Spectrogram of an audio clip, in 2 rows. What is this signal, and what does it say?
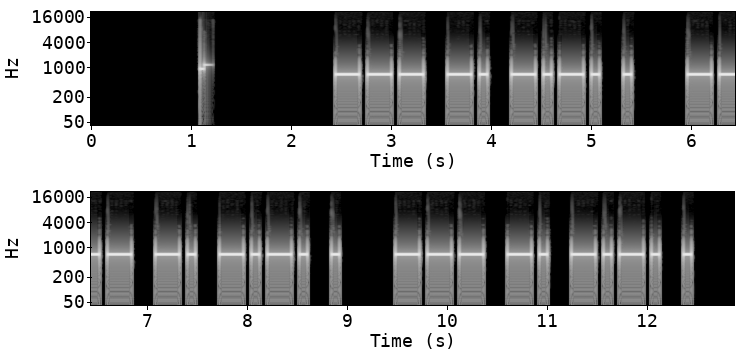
Morse code, heard as a keyed tone, about 15 wpm, 700 Hz. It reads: ONCE ONCE ONCE
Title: Top 300 Words Repeated 15wpm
